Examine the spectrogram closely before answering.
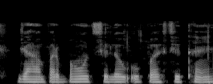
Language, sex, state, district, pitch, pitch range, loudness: Hindi, male, Chhattisgarh, Korba, 120 Hz, 115-120 Hz, -28 LUFS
